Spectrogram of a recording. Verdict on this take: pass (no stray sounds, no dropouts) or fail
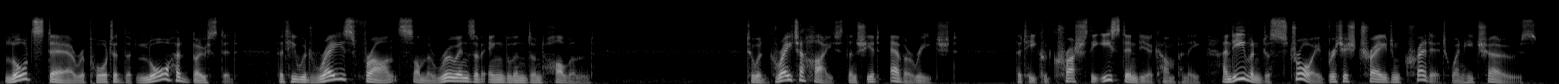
pass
